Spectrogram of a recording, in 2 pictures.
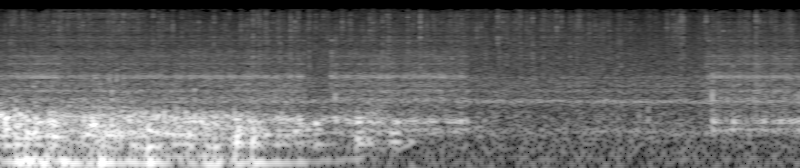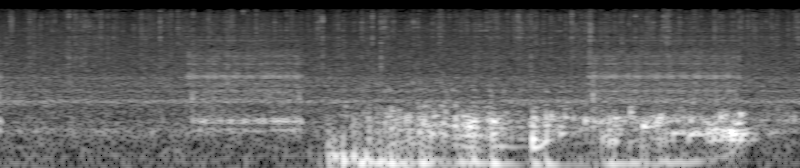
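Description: Scuba diver breathing through a regulator underwater: a rough, low bubbling of exhaled air at the start that fades over the first few seconds and returns about eleven seconds in, with a quieter hiss of inhaled air in short stretches between.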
